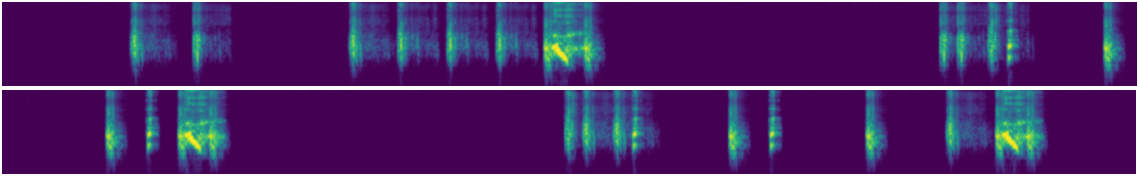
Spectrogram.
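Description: Quick footsteps patter on a stone floor in short bursts.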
